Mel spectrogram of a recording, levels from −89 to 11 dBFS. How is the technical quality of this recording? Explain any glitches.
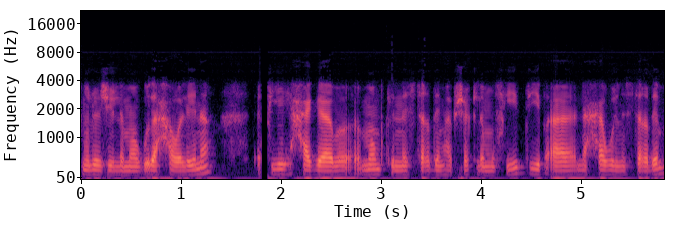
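One glitch mars the recording. Damaged data in a compressed stream, 1.79 to 1.88 s: corrupted bytes make the decoder misread frames and lose sync, producing a brief chirp, squawk, click or short hole in the sound.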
